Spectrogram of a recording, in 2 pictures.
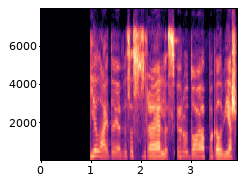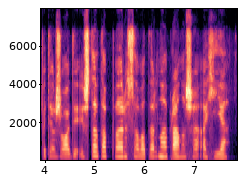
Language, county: Lithuanian, Panevėžys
